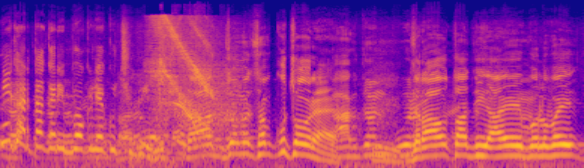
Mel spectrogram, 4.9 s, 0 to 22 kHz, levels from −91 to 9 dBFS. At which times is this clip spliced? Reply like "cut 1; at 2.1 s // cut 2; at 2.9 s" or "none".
cut 1; at 1.4 s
